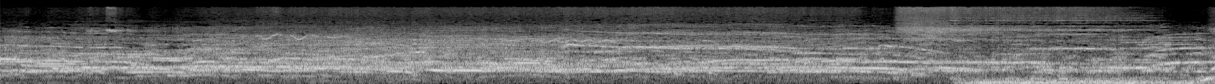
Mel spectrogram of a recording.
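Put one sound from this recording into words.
A crowd sings and cheers loudly in a noisy, echoing room.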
